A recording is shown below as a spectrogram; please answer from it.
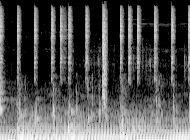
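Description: Trap beat instrumental: a deep bass line whose notes slide in pitch as they start, under quick hi-hat ticks about six to eight times a second.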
